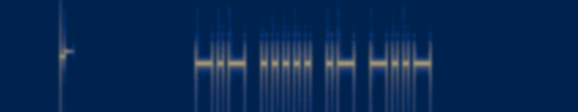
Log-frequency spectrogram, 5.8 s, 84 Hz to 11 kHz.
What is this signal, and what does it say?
Morse code, heard as a keyed tone, about 22 wpm, 700 Hz. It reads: K5AX
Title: Easy Call Signs - 22wpm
